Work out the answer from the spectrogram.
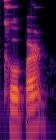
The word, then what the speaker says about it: Cockburn: about her keystone um the cockburn name is quite common over here but we pronounce it coburn what happened to the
